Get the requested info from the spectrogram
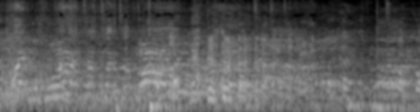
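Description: Several people talking at once in a large gym hall: overlapping, indistinct chatter with no single clear voice.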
